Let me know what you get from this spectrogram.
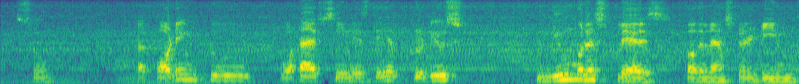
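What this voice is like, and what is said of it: Indian English accent. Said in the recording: “I have an Indian accent”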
